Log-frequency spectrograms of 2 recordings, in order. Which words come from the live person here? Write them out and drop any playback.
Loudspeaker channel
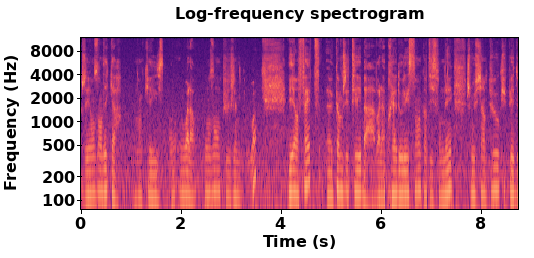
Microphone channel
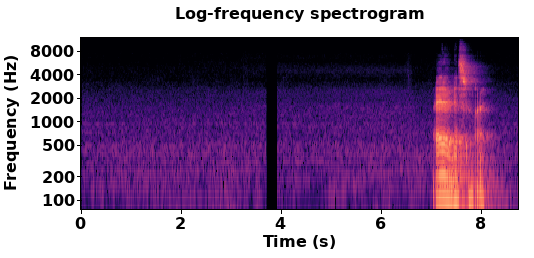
Ouais, bien sûr! Ouais.

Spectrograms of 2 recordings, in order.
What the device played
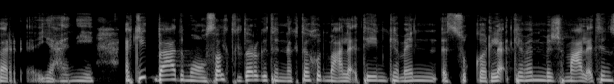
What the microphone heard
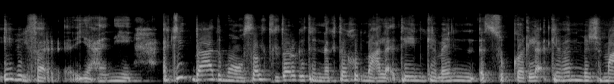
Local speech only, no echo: none

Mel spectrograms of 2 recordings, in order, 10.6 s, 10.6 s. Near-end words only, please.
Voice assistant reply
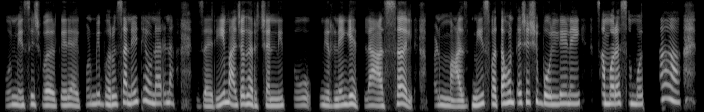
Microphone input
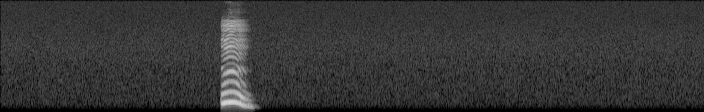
हं.

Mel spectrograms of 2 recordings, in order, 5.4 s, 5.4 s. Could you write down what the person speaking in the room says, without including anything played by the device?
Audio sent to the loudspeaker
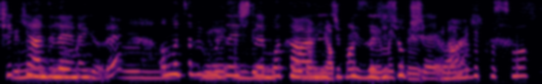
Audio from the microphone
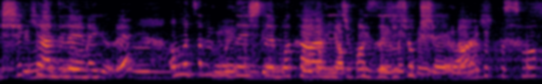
none

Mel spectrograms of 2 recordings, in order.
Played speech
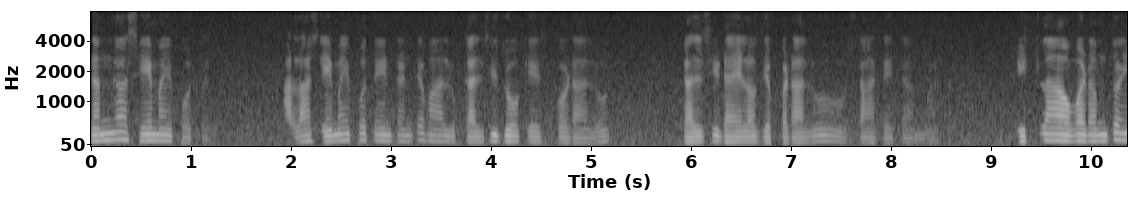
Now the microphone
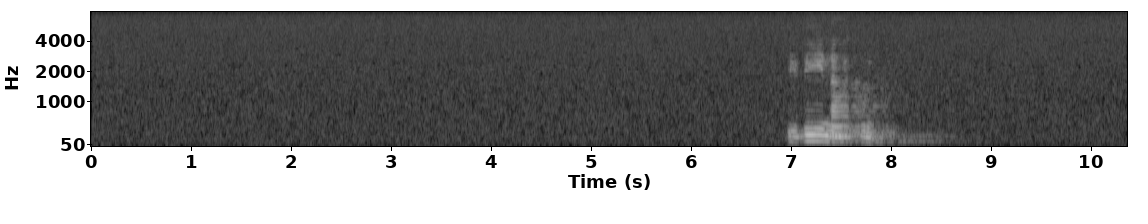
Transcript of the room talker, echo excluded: ఇది నాకు

